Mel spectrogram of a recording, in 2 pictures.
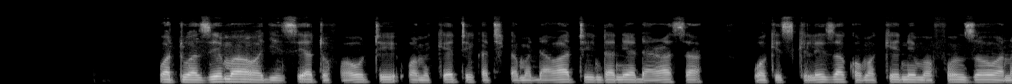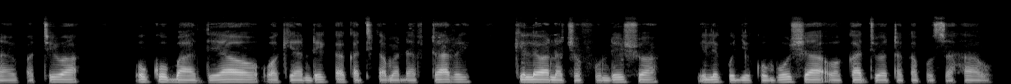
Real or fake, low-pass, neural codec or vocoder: real; 9.9 kHz; none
